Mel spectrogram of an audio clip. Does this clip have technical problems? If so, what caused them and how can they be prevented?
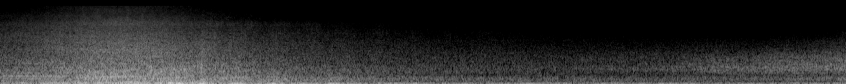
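No, there are no technical problems in this audio.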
